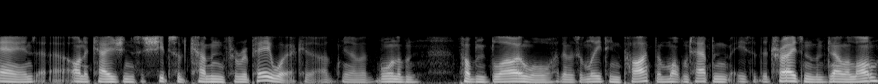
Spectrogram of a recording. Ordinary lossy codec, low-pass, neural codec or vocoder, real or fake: Opus, 64 kbps; 3.6 kHz; autoencoder, 22.05 kHz, a latent of 192 numbers a frame, VITS, trained on many speakers; fake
